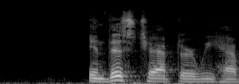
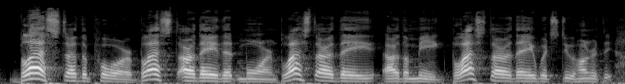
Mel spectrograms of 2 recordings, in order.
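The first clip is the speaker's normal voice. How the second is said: solemn scripture reading; 2 semitones higher, 10 dB louder than usual. Acted. Reads the Beatitudes aloud.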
